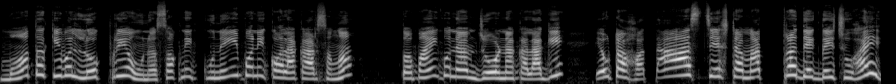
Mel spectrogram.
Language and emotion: Nepali, angry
